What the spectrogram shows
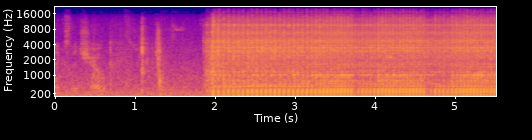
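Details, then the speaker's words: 1971 Honda CT90 after engine rebuild and reassembly, valves reset to loose 0.002 in: choppy uneven putter with rhythm dips, only runs on choke; owner suspects air leak at old air boot, to be tested with starting fluid. "And basically, I'm going to get the bike running and then sort of spray the air boot and see if we get a surge or what because basically it only wants to run on choke."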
